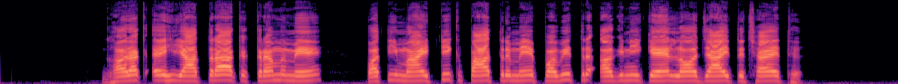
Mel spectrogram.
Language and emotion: Maithili, neutral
